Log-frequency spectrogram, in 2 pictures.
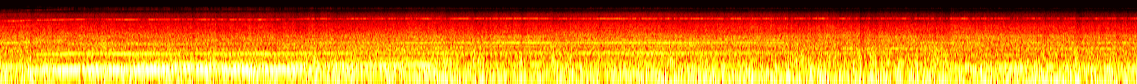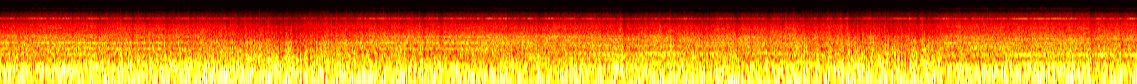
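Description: Supercharged Rotax engine of a mini jet boat running at steady high speed, its pitch rising slightly in the first second and then holding, with a thin high whine above it and a steady rush of noise underneath.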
